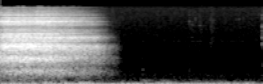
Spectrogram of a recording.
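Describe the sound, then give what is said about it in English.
A deep breath is drawn in through the nose during a guided breathing exercise: one airy, rushing inhale lasting about a second, then near silence. “So we're going to take in oxygen from our nose and release through the mouth. Are you ready? Breathe in.”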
